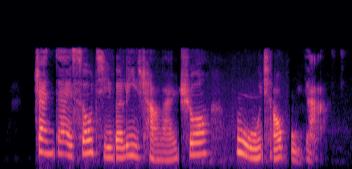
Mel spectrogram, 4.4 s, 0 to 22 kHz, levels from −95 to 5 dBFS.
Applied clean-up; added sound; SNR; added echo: none; none; none; none.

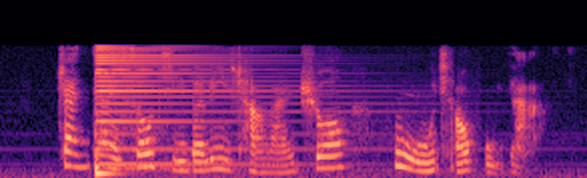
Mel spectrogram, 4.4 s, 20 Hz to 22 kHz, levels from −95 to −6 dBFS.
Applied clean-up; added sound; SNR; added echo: none; Acoustic guitar; 3 dB; none.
